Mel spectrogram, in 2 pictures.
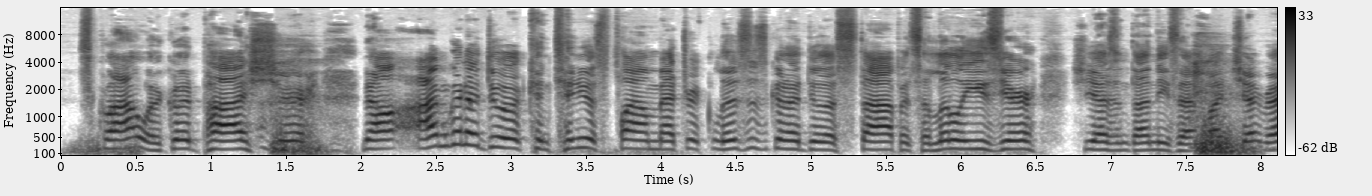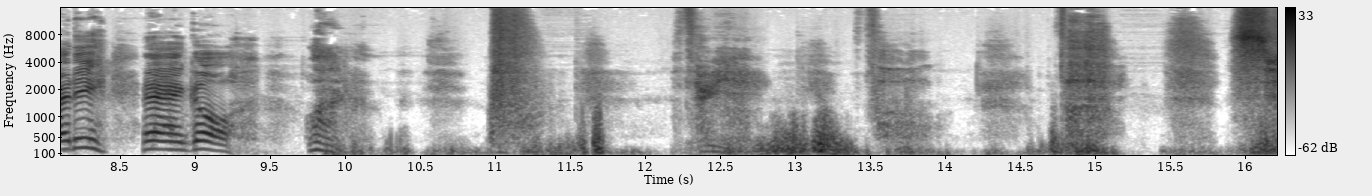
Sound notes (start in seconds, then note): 10.0 breathing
